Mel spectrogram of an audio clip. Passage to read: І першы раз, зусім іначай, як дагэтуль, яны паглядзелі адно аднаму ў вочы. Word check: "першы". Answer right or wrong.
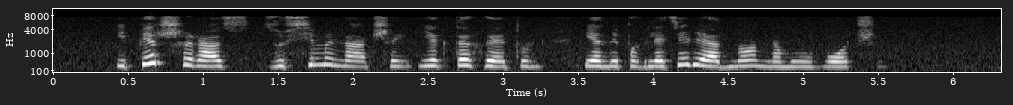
right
